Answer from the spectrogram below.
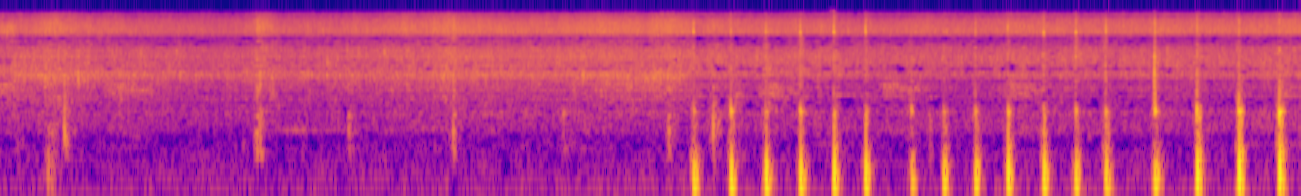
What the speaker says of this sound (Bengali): পটলটা ভাজা হতে হতে আমি আদা রসুন একসঙ্গে বেটে নেব।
